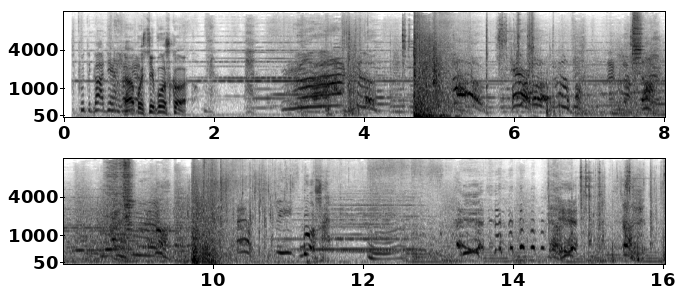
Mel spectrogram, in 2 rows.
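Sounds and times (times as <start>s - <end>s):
men grunting and shouting: 2.4s - 4.6s, 5.2s - 9.7s, 13.0s - 16.0s.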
